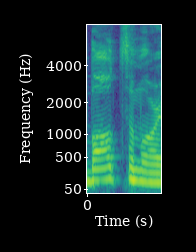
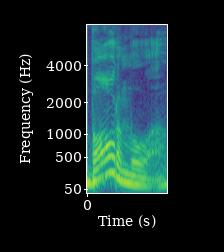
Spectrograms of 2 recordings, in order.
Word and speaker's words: Baltimore: it right so people don't know you from baltimore if you don't say it right and so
